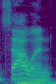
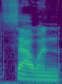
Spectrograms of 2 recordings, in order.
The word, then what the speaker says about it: Samhain: But one Samhain, Finn McCool was there. I think it's pronounced Savain. Is it Samhain? It's spelled Samhain. Yeah. But I think it is pronounced Savain.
